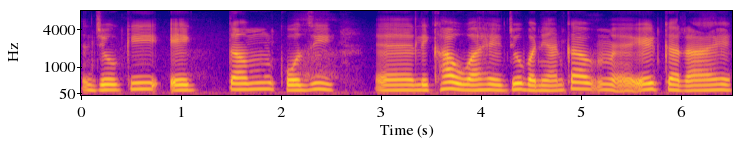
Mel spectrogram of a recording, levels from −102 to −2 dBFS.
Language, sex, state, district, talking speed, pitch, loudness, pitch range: Hindi, female, Uttar Pradesh, Hamirpur, 140 wpm, 195 Hz, -16 LUFS, 185-215 Hz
